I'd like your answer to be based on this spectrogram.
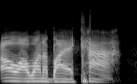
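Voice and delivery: put-on strong, heavy Chicago accent. Imitating how the characters kept saying they wanted a car: imitating Kenan and Kel's thick Chicago accent. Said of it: "the accent".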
